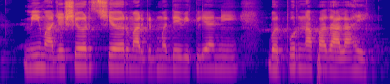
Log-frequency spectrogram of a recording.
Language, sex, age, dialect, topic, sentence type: Marathi, male, 18-24, Standard Marathi, banking, statement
